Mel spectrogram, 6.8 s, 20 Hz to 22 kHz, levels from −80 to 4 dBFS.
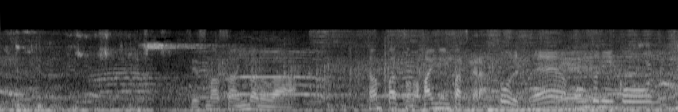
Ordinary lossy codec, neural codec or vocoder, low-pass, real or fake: AAC, 48 kbps; none; 7.2 kHz; real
